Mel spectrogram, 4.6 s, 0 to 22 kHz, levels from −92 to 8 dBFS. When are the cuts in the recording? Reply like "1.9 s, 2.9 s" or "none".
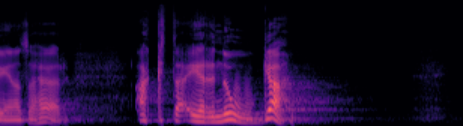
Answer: none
